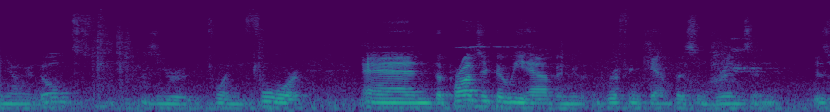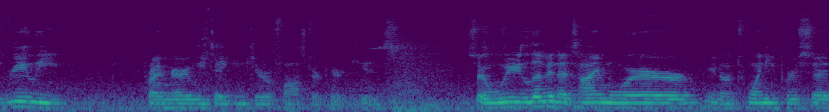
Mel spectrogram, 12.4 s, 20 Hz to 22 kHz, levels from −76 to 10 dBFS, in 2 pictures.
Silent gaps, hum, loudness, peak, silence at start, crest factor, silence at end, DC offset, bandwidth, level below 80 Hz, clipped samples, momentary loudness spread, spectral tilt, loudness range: none; none; -33 LUFS; -14 dBFS; 0 s; 18 dB; 0 s; under 0.1%; 14 kHz; -56 dBFS; under 0.1%; 15 LU; -6.5 dB/octave; 4 LU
